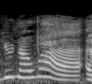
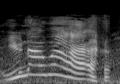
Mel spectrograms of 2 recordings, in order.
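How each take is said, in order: First: Said in the usual way. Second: Stretched slow and higher; slow, high, drawn out. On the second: Shown as a demonstration. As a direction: drag it out slowly.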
